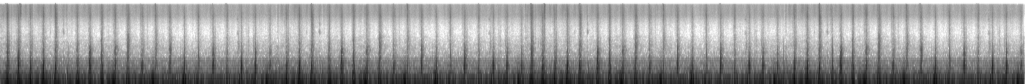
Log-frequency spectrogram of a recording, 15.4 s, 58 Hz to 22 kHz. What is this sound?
wingflap fast-2
Simulated wing flaps of a bird or other creature created by waving a heavy bath towel and then speeding it up and adding a bit of EQ. Recorded with a Sterling Audio ST51 condenser mic.
bird, flapping, flying, simulated, wing-flaps, wings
